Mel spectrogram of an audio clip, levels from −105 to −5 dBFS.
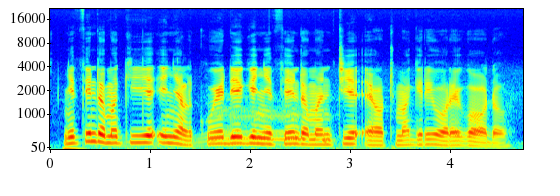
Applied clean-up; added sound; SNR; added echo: none; none; none; none.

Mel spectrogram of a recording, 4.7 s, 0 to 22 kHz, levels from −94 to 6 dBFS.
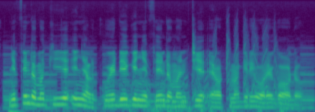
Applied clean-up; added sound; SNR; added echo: none; Scratching (performance technique); 14 dB; none.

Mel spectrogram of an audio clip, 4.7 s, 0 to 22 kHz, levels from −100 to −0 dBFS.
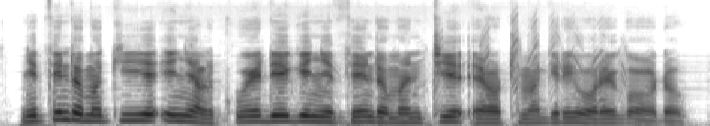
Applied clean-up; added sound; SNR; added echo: neural mask model DeepFilterNet 3.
